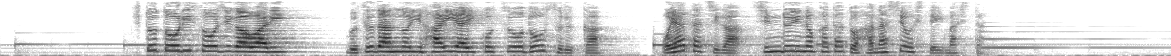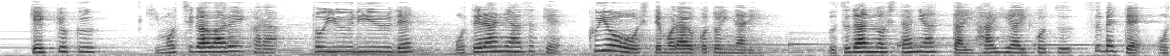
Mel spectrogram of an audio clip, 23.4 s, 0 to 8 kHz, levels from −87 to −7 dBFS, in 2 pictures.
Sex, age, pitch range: female, 50-69, 170-245 Hz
